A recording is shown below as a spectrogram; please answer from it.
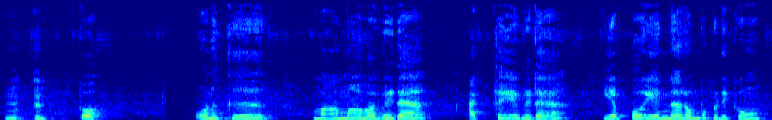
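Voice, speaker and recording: A woman's voice: a little high, little pitch movement, unhurried, warm tone, slightly rough. A woman voicing a moody but kind teenage village boy in a cartoon. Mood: gentle.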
